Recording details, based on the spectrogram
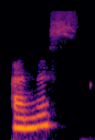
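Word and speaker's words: honest: Anes kita bacanya anes. Penekanannya ada di O di sini bukan di H-nya, tapi di O-nya.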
